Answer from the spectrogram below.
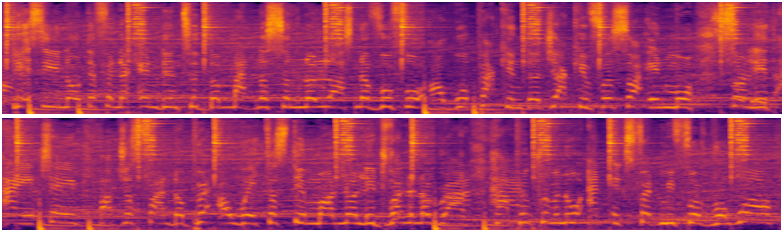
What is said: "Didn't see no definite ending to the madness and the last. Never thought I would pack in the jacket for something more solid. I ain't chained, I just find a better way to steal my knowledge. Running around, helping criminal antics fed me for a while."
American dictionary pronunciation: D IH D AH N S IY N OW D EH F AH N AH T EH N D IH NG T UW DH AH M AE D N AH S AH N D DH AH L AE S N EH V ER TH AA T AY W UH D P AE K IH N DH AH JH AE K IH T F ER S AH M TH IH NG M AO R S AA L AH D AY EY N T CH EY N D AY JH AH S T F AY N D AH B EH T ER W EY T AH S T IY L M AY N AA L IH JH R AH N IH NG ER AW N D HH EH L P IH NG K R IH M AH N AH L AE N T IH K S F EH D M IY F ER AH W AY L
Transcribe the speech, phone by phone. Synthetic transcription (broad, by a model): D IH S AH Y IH N OW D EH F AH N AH T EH N D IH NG T UW DH AH M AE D N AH S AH N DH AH L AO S N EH V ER F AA T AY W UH P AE K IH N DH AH JH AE K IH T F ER S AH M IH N M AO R S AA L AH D AY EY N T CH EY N AY JH AH S T F AY N D AH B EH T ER W EY T AH S T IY M AY N AA L IH JH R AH N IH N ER AW N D HH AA P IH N K R IH M AH N AH L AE N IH K S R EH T M IY F ER AH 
